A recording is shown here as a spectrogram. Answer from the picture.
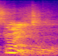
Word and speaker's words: skrent: When words that begin with STR are pronounced, the T is substituted with a K. Therefore, as we said earlier, street is pronounced as stripe is pronounced as stripe. And as we learned, strength is pronounced as skrent.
